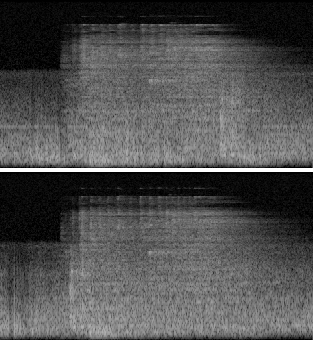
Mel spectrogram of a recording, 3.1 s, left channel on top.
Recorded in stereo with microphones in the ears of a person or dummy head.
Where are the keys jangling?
10° right (ahead or behind), 3.5 m.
